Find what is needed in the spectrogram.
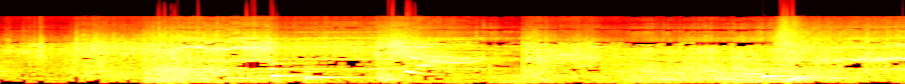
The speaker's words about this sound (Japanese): また始めやがったガキどもが、バカでかいバイクを扱って悪さして手がつけられやしに。まるで町の支配者気取りだ。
